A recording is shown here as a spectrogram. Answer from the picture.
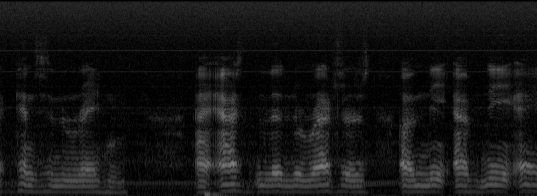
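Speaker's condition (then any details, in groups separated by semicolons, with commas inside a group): ALS; bulbar onset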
